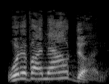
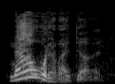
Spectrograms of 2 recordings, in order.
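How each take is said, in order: First: High, indignant "what have I done"; mock innocent David. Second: Raised, wounded "what did I do"; innocent protest. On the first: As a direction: play David protesting his innocence. David mocking older brother. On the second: Acted. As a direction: sound falsely accused. David repeats protest.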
